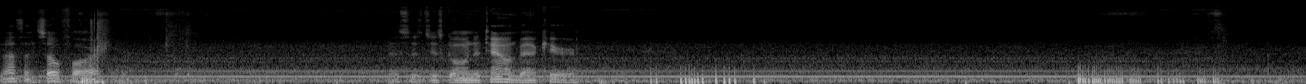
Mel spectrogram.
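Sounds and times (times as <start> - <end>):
cooling fan humming: 0.0 - 13.0.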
